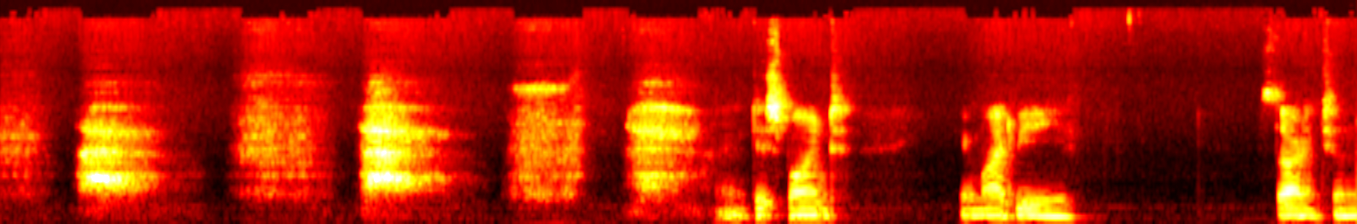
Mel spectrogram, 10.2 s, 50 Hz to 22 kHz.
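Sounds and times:
deep rhythmic connected breathing with airy inhales and exhales: 0:00.0 - 0:05.4
speech: 0:05.6 - 0:06.4, 0:07.2 - 0:08.2, 0:09.6 - 0:10.1.

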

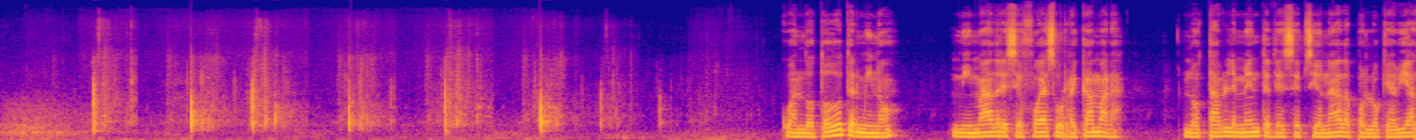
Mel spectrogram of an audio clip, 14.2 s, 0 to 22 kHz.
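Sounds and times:
slow heavy clawed creature footsteps on cobblestone street: 0:00.0 - 0:07.9
speech: 0:07.9 - 0:14.1.

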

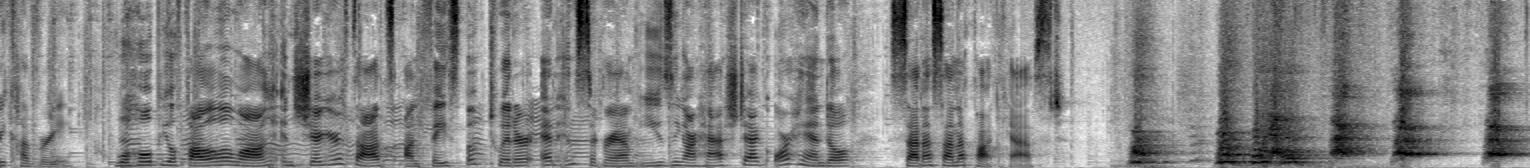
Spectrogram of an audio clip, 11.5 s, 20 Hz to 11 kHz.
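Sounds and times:
speech: 0:00.0 - 0:08.5
dog barking: 0:08.4 - 0:11.4.

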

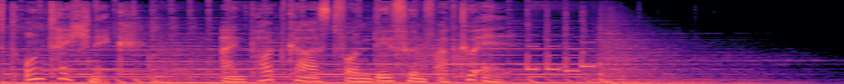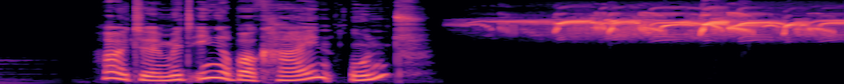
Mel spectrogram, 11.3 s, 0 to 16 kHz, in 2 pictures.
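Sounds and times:
speech: 0:00.2 - 0:03.5, 0:06.4 - 0:08.5
common swifts screaming calls: 0:08.6 - 0:11.2.

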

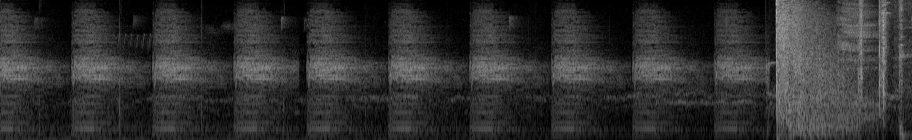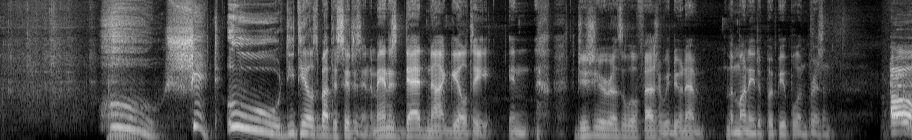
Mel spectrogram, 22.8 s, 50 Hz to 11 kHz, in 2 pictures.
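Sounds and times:
video game gunfire: 0:09.6 - 0:11.6
speech: 0:13.8 - 0:21.9, 0:22.5 - 0:22.7.

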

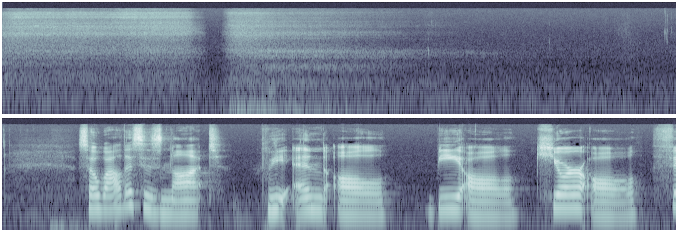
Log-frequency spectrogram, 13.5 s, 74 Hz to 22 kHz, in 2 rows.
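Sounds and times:
slow deep breath during an affirmation exercise: 0:00.0 - 0:05.2, 0:06.7 - 0:07.5
speech: 0:07.5 - 0:13.4.

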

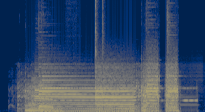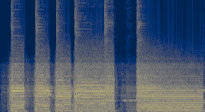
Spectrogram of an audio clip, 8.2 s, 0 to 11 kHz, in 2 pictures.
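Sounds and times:
heavily overdriven electric guitar through an overdrive pedal: 0:00.2 - 0:08.2.

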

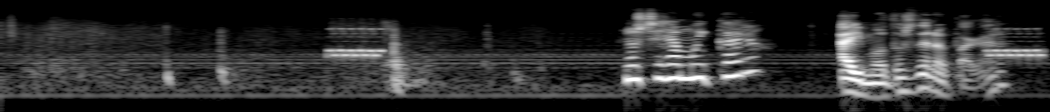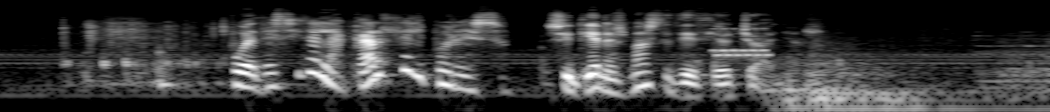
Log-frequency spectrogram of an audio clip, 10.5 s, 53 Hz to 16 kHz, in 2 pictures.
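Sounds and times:
steady telephone line hum: 0:00.0 - 0:10.4
computer modem dialing telephone numbers: 0:01.6 - 0:02.0, 0:05.0 - 0:05.2, 0:08.8 - 0:09.2
speech: 0:03.1 - 0:05.2, 0:06.4 - 0:09.6.

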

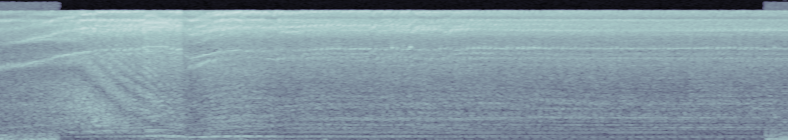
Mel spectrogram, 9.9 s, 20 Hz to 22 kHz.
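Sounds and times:
flying vehicle engine starting up: 0:00.0 - 0:02.8
flying vehicle's spinning rotors droning: 0:00.0 - 0:09.8.

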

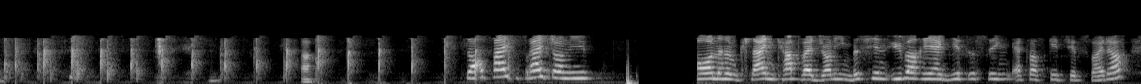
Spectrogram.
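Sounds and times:
small group clapping hands: 0:00.0 - 0:05.2
speech: 0:03.0 - 0:03.3, 0:04.7 - 0:06.0, 0:07.0 - 0:11.4.

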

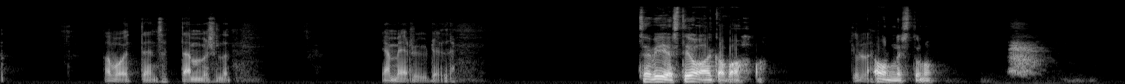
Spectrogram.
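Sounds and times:
speech: 0:01.0 - 0:02.6, 0:03.8 - 0:04.8, 0:06.4 - 0:07.8, 0:08.5 - 0:09.5
dog giving a sharp loud bark: 0:10.1 - 0:10.6.

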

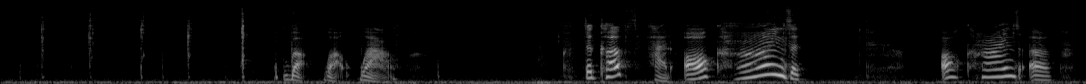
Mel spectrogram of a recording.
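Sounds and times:
chewing food at dinner table: 0:00.0 - 0:02.9
small clicks of teeth and mouth: 0:00.0 - 0:02.9
low hum: 0:00.0 - 0:10.8
speech: 0:02.8 - 0:04.1, 0:05.8 - 0:08.1, 0:09.4 - 0:10.7.

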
